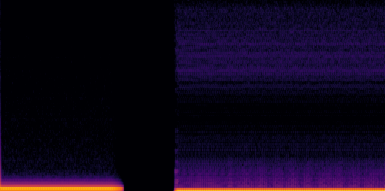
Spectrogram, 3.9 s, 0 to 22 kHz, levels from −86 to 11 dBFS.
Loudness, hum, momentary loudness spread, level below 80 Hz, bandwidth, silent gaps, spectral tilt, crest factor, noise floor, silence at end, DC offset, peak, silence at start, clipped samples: -8 LUFS; none; 4 LU; -20 dBFS; 1 kHz; none; -15.5 dB/octave; 6 dB; under -90 dBFS; 0 s; under 0.1%; 0 dBFS; 0 s; under 0.1%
